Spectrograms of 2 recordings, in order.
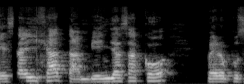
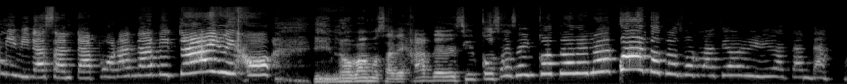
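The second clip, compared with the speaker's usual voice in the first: mock sugary scolding. Mocking Gustavo, high sugary sing-song scolding. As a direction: coo it like a sarcastic auntie. Mocking sweet-talk to commenter.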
